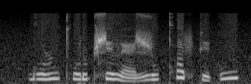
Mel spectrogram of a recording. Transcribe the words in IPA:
ɡ o˦ ɹ u˥ t̪ʰ o˦ ɾ u˥ ʈ ɬ e˦ ð æ˩ ɮ u˥ kʰ ɒ˥ f k e˨ k u˥

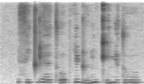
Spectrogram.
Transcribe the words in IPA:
s i̤ tʲ ɖʱ æ̤ tʼ o pʰ i ɖ o̤ m i̤ kʼ e̤ nʲ o t u

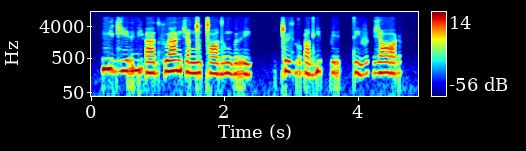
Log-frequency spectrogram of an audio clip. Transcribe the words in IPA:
mʲ a ɡ ʑ iː r bʲ ʊ ʔ aː d sʷ aː ŋ ɕ ɑ ŋ͡ǀ ʊ ǀ ɑː d o ŋ ɠ ʊ r i | ǀ ʉ z ɡ o ɠ ɑ d ɠ i pː i r tː i v | ʑ ɑː ɡ

